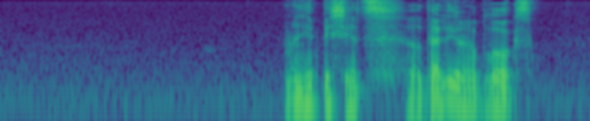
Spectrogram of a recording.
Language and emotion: Russian, neutral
